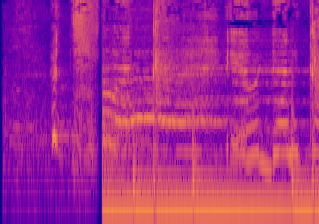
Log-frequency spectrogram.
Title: Sneeze edit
